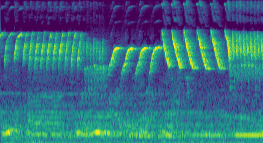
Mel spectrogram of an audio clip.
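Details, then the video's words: Canary in a long single-breath tutor song: rapid rolling trills of repeated notes, switching between several trill types, some falling sweeps, with a faint low hum underneath. "MASTERAN KENARI DURASI PANJANG SATU NAFAS"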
